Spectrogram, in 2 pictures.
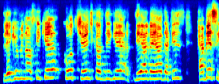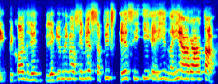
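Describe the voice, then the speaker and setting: A man's voice: extremely high pitch, fairly bright tone, dull audio. A man with an Indian accent giving an online botany lecture, repeating key points and checking that students are following.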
